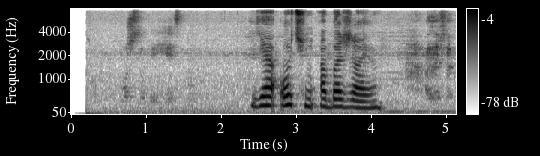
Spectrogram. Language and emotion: Russian, neutral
